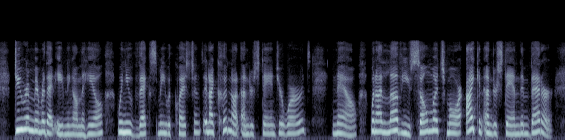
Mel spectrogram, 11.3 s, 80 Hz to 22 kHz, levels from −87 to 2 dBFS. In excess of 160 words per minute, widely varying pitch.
No: average, 180 wpm; average, 3.6 semitones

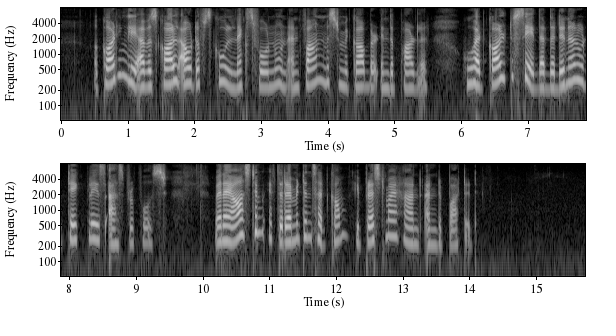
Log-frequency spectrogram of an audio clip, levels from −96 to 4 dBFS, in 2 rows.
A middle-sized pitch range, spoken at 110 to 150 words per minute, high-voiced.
No: average, 3.7 semitones; average, 170 wpm; very high, 255 Hz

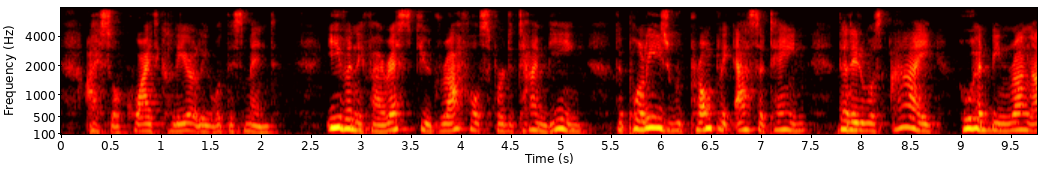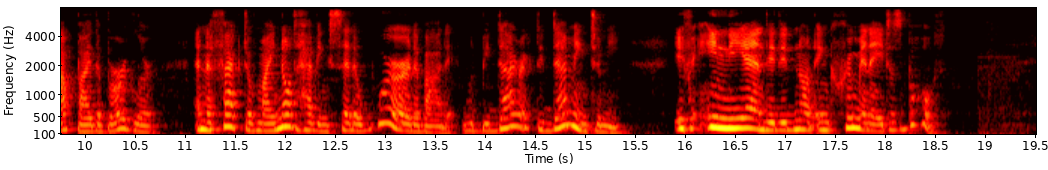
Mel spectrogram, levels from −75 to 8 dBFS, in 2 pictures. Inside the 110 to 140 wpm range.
No: average, 190 wpm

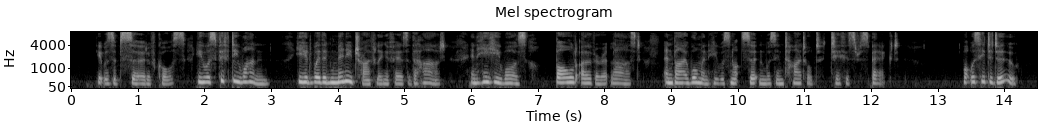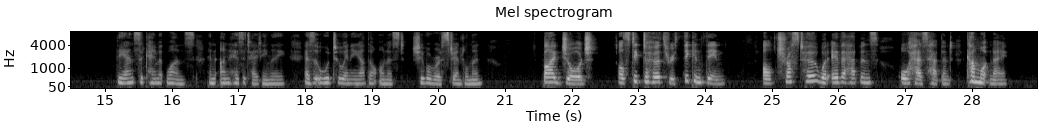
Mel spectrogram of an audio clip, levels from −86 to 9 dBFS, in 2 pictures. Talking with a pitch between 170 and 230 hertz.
Yes: high, 190 Hz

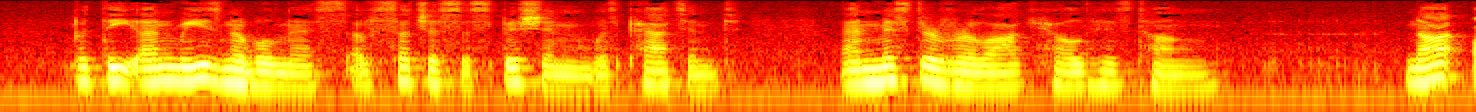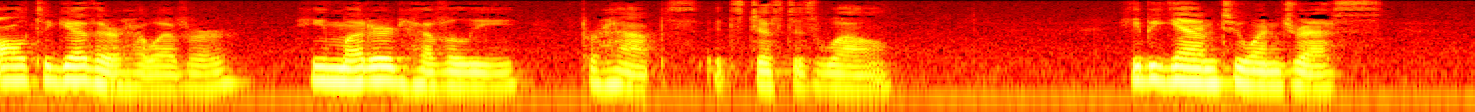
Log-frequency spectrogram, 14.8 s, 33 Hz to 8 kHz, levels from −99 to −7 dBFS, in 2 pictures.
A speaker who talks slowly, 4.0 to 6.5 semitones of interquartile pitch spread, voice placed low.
Yes: slow, 120 wpm; average, 4.5 semitones; low, 125 Hz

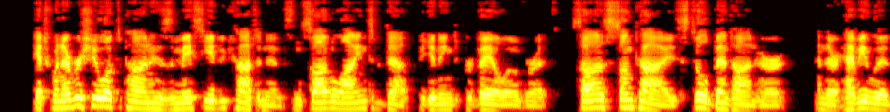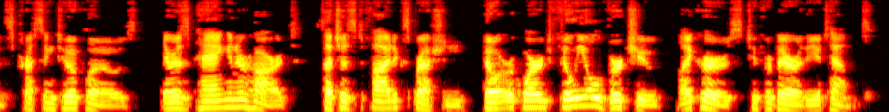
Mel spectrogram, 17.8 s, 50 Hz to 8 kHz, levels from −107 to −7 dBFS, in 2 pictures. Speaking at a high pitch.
No: low, 120 Hz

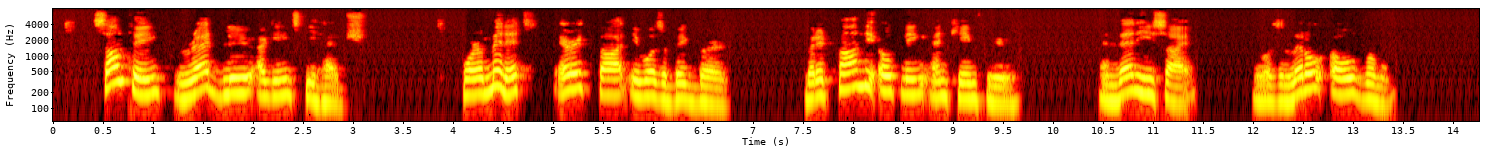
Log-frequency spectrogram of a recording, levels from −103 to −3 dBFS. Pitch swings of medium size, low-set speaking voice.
No: average, 5.0 semitones; medium, 180 Hz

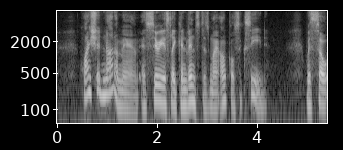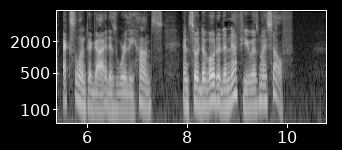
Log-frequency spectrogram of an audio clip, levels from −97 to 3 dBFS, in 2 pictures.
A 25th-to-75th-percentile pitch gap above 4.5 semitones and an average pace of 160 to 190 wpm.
No: average, 5.1 semitones; average, 150 wpm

